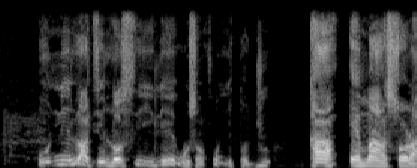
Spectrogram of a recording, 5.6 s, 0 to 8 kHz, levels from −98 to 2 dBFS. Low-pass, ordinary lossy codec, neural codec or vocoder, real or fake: 7.2 kHz; none; none; real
